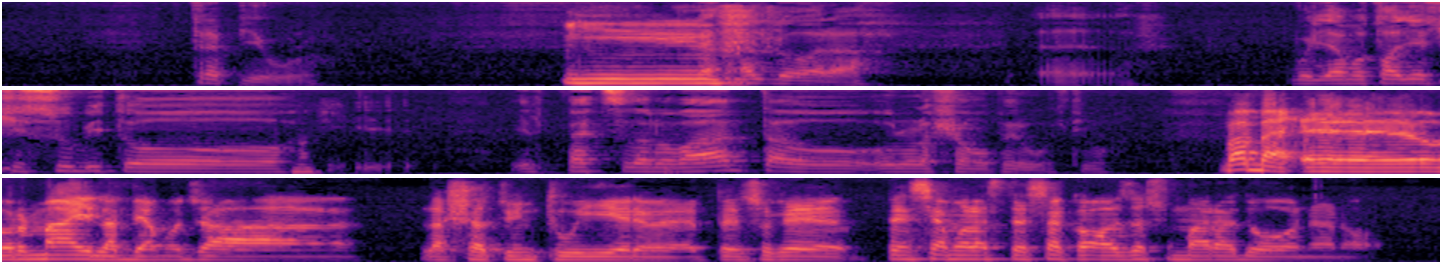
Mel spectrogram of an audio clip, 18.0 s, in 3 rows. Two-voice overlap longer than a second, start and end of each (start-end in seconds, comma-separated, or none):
none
